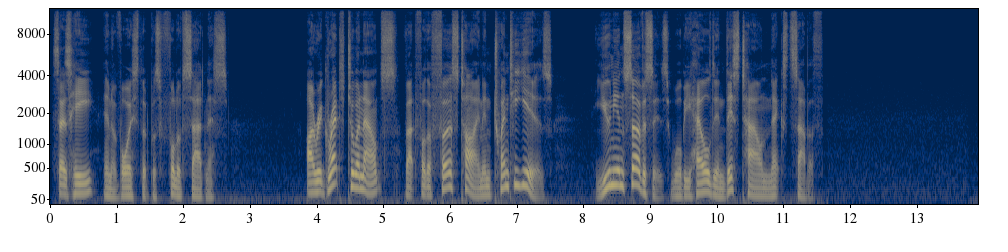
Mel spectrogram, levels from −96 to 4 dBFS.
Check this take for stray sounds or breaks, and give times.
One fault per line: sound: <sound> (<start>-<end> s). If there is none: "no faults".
no faults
